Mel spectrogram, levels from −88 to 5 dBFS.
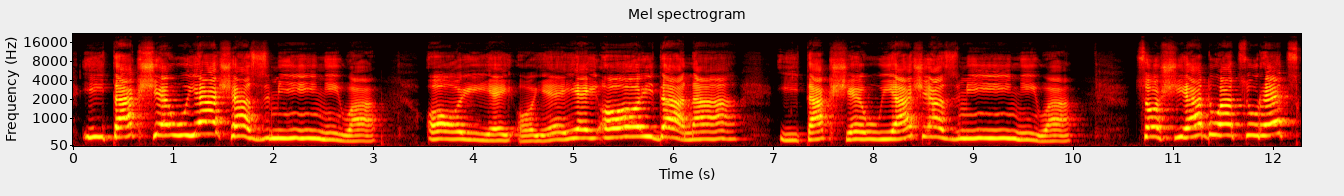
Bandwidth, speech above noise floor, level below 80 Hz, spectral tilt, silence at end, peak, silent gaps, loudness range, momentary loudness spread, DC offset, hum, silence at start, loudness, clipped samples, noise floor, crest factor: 16.5 kHz; 36 dB; -74 dBFS; -2 dB/octave; 0.05 s; -2 dBFS; none; 3 LU; 8 LU; under 0.1%; none; 0.1 s; -20 LUFS; under 0.1%; -56 dBFS; 18 dB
